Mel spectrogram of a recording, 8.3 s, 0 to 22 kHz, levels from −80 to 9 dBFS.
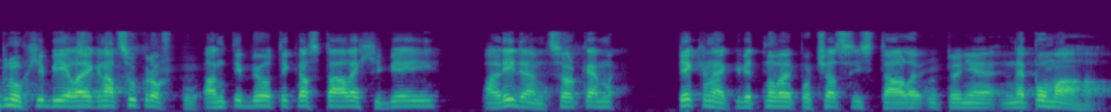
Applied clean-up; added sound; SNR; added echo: neural mask model DeepFilterNet 3.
